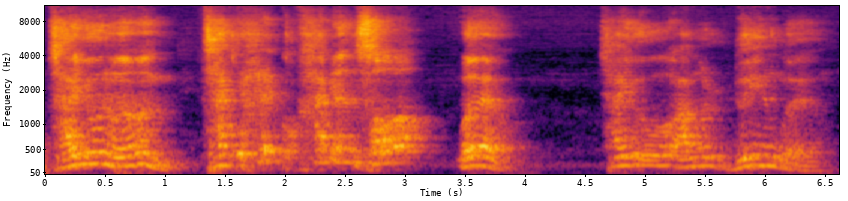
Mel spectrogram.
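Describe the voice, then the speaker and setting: A man's voice: high voice, animated, slow pace, a bit bright. A man preaching a sermon as pastor, asking the congregation questions and acting out scolding voices. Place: church sanctuary. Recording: echoey hall, from far off.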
